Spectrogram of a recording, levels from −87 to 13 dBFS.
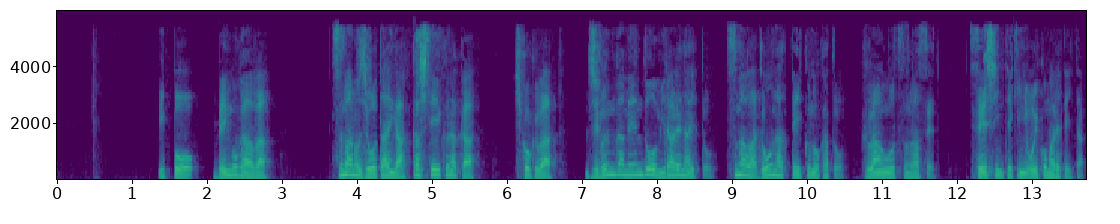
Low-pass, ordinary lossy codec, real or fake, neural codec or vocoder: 5.4 kHz; AAC, 24 kbps; real; none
